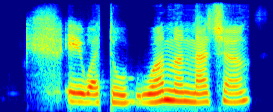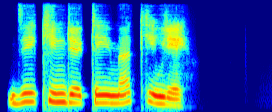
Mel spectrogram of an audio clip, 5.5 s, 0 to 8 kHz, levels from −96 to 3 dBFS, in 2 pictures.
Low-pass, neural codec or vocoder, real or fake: 7.2 kHz; codec, 16 kHz, 0.5 kbps, X-Codec, HuBERT features, trained on balanced general audio; fake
